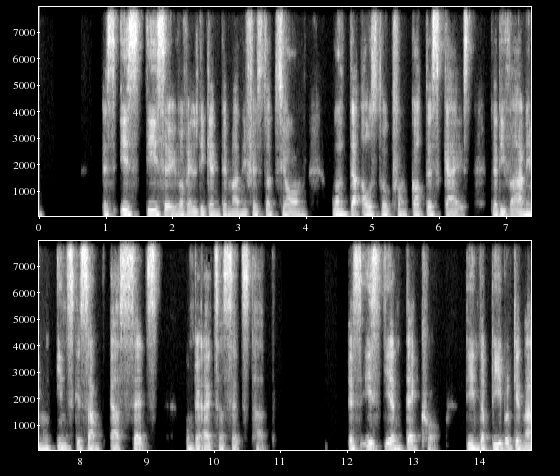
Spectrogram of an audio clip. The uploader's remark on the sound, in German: Zoom-Session. Veranstaltet von der Aleph Akademie.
